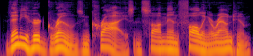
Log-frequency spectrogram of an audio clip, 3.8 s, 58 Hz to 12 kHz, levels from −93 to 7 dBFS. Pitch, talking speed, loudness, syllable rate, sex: 105 Hz, 190 wpm, -18 LUFS, 3.9 syllables/s, male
